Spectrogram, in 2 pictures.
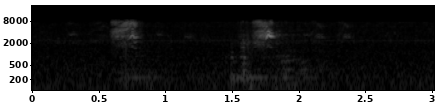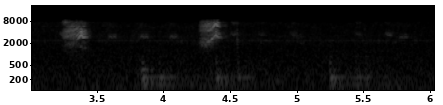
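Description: Small songbird at a seed feeder giving short, harsh chirps, four of them spaced about a second apart.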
